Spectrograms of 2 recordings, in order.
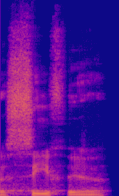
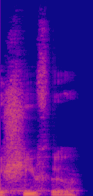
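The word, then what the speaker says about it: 师父: confederation it would be shifu okay i totally was going to pronounce it as shifu just because yes that's correct yeah the way i pronounced it was cantonese and japanese so that's that's the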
